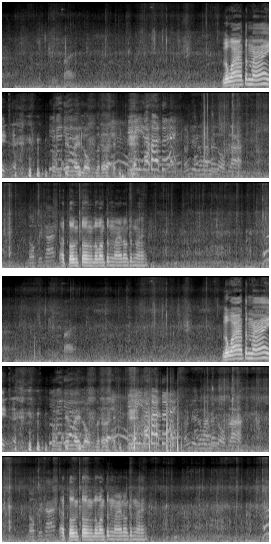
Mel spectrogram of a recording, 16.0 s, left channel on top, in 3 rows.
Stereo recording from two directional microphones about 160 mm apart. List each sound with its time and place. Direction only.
4.4 s speech: 10° left (ahead or behind)
6.6 s speech: 30° left (ahead or behind)
7.0 s speech: 10° left (ahead or behind)
7.5 s a child's voice: centre (ahead or behind)
11.2 s speech: 50° left (ahead or behind)
11.8 s speech: 20° left (ahead or behind)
